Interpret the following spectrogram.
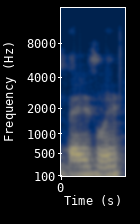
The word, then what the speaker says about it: Bazley: Traded for Darius Bazley. Or Baisley. How do you pronounce it? It's Baisley.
